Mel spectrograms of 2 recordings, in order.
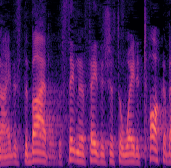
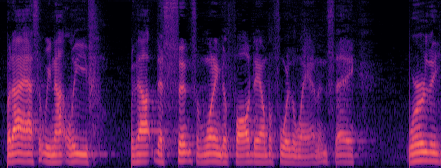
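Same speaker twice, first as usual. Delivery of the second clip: prayer; 2 semitones lower than usual. Real, not acted. Pastor prays that they leave in love with God, subdued.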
